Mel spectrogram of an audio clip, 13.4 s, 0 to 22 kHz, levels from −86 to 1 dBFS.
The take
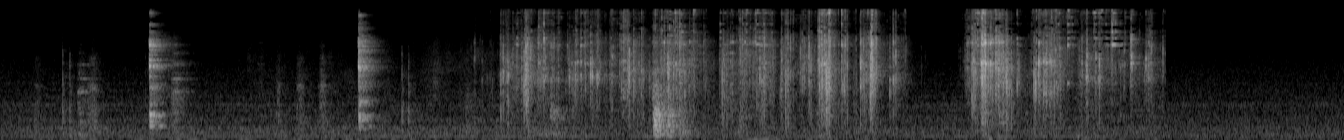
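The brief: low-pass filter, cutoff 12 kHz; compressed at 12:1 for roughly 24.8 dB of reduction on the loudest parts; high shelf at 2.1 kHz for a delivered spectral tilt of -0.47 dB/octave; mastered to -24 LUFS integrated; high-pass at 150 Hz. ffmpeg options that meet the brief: -af "highpass=150,lowpass=12000,highshelf=f=2100:g=8.5,acompressor=threshold=0.0178:ratio=12,volume=5.62"

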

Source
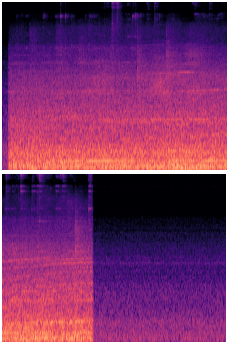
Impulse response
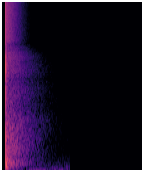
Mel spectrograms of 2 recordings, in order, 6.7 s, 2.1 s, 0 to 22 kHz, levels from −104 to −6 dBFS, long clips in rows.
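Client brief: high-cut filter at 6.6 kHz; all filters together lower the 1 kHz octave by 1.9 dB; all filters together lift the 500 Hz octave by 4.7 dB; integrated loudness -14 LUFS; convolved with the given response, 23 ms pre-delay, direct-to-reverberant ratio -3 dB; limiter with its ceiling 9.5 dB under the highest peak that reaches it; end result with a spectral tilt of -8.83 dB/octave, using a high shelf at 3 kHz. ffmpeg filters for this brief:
-filter_complex "[0:a]lowpass=6600,equalizer=f=500:t=o:g=6.5,equalizer=f=1000:t=o:g=-5.5,highshelf=f=3000:g=5,alimiter=limit=0.075:level=0:latency=1,asplit=2[s0][s1];[1:a]atrim=start_sample=2205,adelay=23[s2];[s1][s2]afir=irnorm=-1:irlink=0,volume=1.06[s3];[s0][s3]amix=inputs=2:normalize=0,volume=2.37"

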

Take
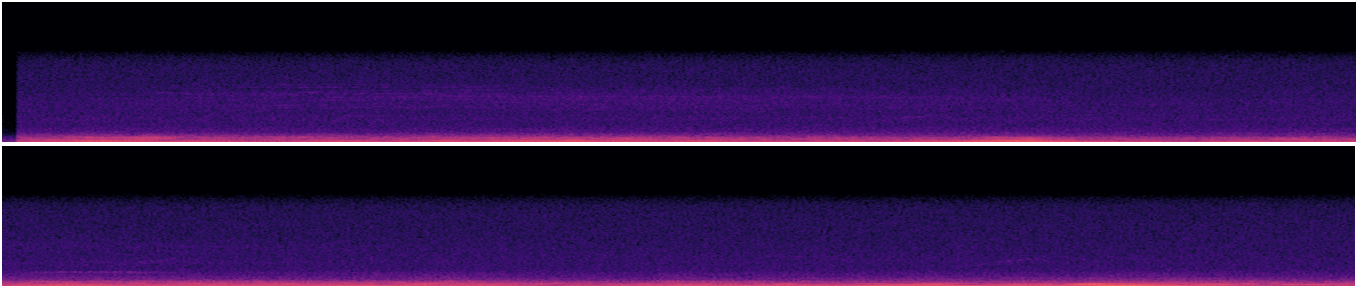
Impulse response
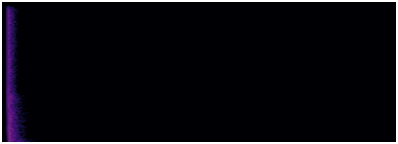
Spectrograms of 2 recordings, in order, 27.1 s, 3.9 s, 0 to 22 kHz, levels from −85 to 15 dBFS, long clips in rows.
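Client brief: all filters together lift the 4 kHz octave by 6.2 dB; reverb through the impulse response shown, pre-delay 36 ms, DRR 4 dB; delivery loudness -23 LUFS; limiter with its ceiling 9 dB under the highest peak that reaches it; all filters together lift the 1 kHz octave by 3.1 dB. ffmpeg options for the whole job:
-filter_complex "[0:a]equalizer=f=1000:t=o:g=4,equalizer=f=4000:t=o:g=7.5,alimiter=limit=0.106:level=0:latency=1,asplit=2[s0][s1];[1:a]atrim=start_sample=2205,adelay=36[s2];[s1][s2]afir=irnorm=-1:irlink=0,volume=0.668[s3];[s0][s3]amix=inputs=2:normalize=0,volume=2.24"

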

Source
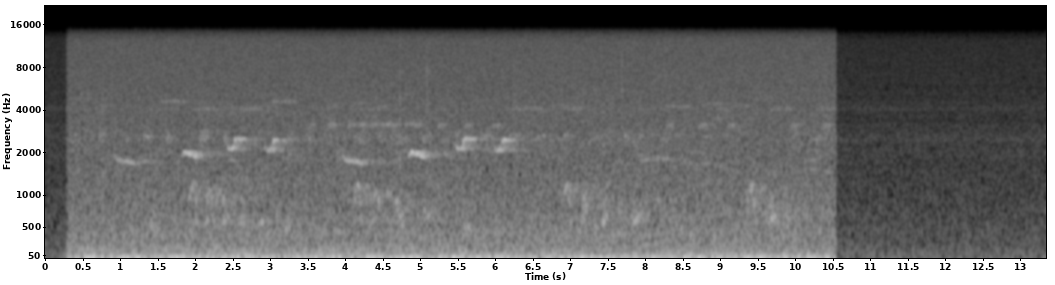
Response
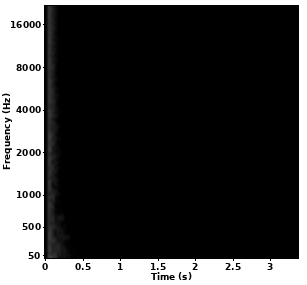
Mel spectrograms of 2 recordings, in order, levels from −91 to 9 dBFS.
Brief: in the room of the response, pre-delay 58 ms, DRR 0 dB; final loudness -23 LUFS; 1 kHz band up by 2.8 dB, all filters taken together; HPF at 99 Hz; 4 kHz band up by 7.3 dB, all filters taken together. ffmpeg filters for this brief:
-filter_complex "[0:a]highpass=99,equalizer=f=1000:t=o:g=3,equalizer=f=4000:t=o:g=9,asplit=2[s0][s1];[1:a]atrim=start_sample=2205,adelay=58[s2];[s1][s2]afir=irnorm=-1:irlink=0,volume=1.58[s3];[s0][s3]amix=inputs=2:normalize=0,volume=0.473"

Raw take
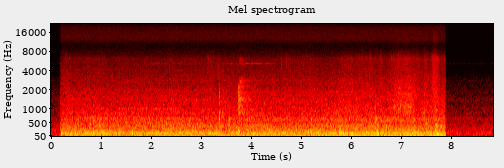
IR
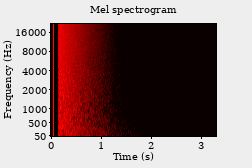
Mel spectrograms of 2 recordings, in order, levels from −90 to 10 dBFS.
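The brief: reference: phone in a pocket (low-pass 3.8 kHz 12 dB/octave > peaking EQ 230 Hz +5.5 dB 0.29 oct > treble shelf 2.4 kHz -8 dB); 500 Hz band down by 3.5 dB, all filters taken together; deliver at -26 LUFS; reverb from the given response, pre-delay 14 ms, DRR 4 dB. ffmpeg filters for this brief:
-filter_complex "[0:a]equalizer=f=500:t=o:g=-4.5,asplit=2[s0][s1];[1:a]atrim=start_sample=2205,adelay=14[s2];[s1][s2]afir=irnorm=-1:irlink=0,volume=0.335[s3];[s0][s3]amix=inputs=2:normalize=0,lowpass=3800,equalizer=f=230:t=o:w=0.29:g=5.5,highshelf=f=2400:g=-8,volume=0.944"

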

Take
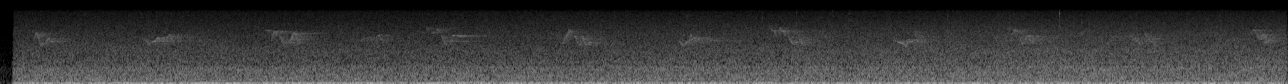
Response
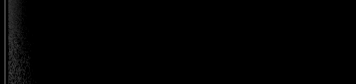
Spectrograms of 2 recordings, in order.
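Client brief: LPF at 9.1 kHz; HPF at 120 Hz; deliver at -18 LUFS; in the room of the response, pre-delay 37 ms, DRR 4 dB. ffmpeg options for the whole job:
-filter_complex "[0:a]highpass=120,lowpass=9100,asplit=2[s0][s1];[1:a]atrim=start_sample=2205,adelay=37[s2];[s1][s2]afir=irnorm=-1:irlink=0,volume=0.75[s3];[s0][s3]amix=inputs=2:normalize=0,volume=5.01"

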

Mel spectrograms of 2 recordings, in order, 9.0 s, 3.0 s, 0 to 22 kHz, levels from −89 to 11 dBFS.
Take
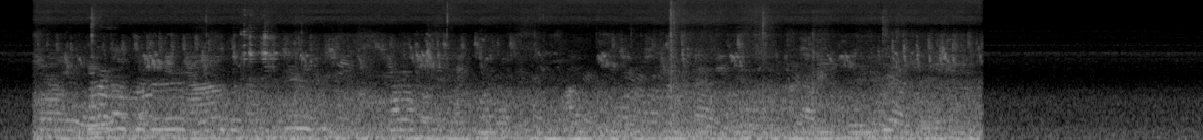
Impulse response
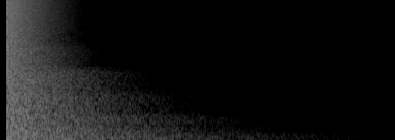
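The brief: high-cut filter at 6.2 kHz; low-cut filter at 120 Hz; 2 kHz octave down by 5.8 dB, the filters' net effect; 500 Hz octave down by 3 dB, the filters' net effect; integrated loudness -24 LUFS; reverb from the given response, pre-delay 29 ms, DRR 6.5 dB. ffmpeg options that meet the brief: -filter_complex "[0:a]highpass=120,lowpass=6200,equalizer=f=500:t=o:g=-3.5,equalizer=f=2000:t=o:g=-8,asplit=2[s0][s1];[1:a]atrim=start_sample=2205,adelay=29[s2];[s1][s2]afir=irnorm=-1:irlink=0,volume=0.106[s3];[s0][s3]amix=inputs=2:normalize=0,volume=2.82"

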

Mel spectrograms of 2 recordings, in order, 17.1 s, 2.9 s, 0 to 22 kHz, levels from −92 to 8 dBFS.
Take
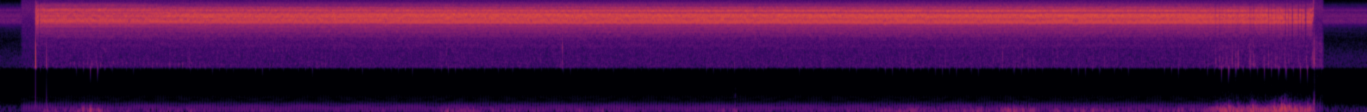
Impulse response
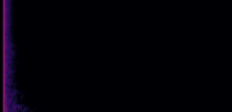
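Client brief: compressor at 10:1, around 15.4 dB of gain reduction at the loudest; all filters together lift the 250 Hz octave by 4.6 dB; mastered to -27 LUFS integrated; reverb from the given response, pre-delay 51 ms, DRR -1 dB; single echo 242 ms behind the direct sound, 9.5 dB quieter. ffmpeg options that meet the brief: -filter_complex "[0:a]equalizer=f=250:t=o:g=7.5,acompressor=threshold=0.0251:ratio=10,aecho=1:1:242:0.335,asplit=2[s0][s1];[1:a]atrim=start_sample=2205,adelay=51[s2];[s1][s2]afir=irnorm=-1:irlink=0,volume=1.41[s3];[s0][s3]amix=inputs=2:normalize=0,volume=1.41"

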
